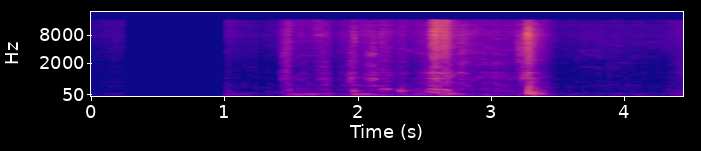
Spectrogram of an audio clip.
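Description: A 3D-printed plastic battery module sliding down four threaded steel rods onto the module beneath it, starting about a second in. The rubbing and clatter of the plastic on the rods ends in one sharp knock near the end as the module seats.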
